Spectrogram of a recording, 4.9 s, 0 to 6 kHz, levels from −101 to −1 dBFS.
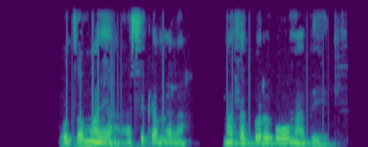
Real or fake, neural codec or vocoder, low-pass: real; none; 5.4 kHz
